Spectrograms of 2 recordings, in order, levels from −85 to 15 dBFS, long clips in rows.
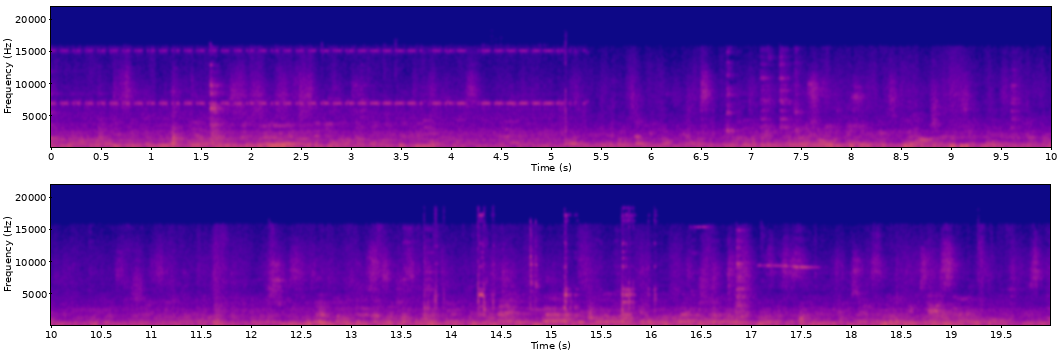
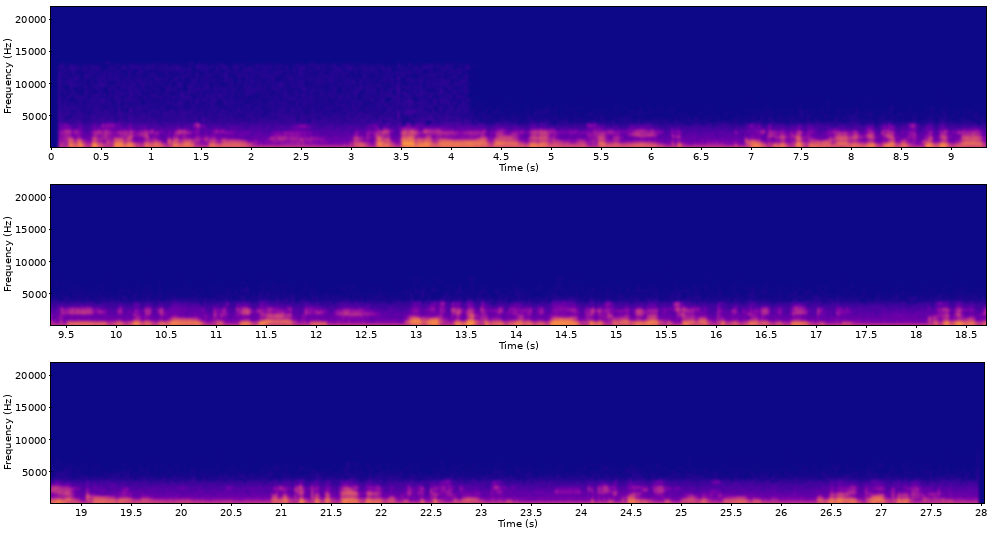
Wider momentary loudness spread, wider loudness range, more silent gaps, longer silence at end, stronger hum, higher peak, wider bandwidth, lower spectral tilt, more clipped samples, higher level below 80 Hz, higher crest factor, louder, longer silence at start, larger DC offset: second, 7 LU vs 20 LU; second, 4 LU vs 8 LU; neither; about the same, 0 s vs 0.05 s; neither; second, -20 dBFS vs -2 dBFS; first, 16.5 kHz vs 3.8 kHz; second, -3.5 dB/octave vs -7.5 dB/octave; neither; about the same, -62 dBFS vs -62 dBFS; about the same, 20 dB vs 24 dB; second, -39 LUFS vs -24 LUFS; about the same, 0 s vs 0.05 s; second, under 0.1% vs 1%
